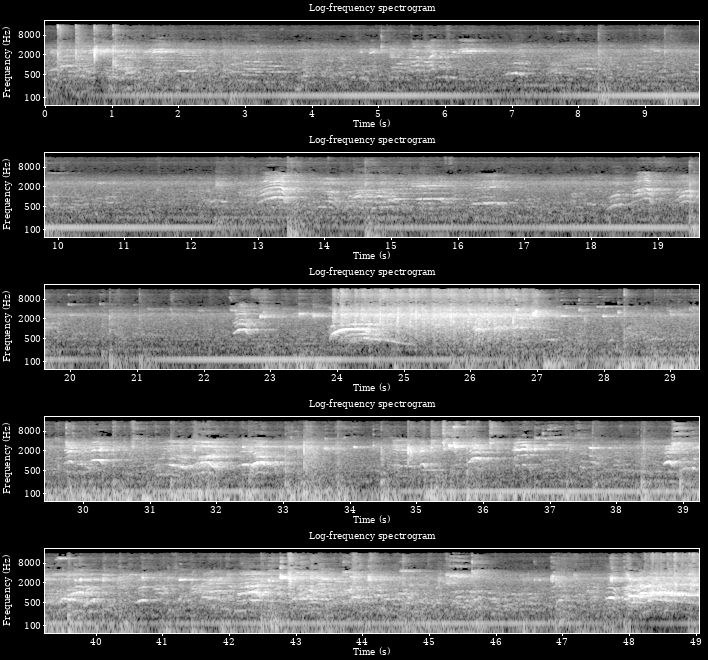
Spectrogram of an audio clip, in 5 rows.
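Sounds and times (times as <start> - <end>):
steady low hum: 0.0 - 47.7.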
